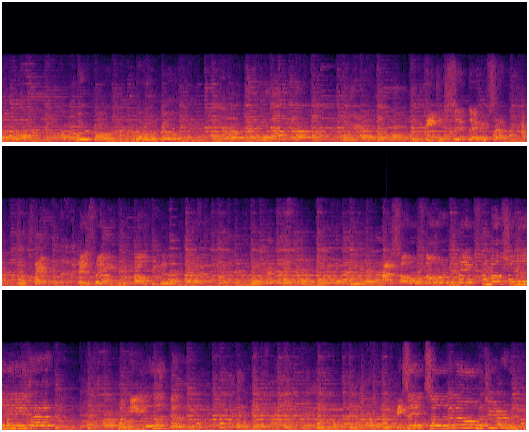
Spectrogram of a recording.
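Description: Live bluegrass band playing: acoustic guitar, banjo and mandolin together in a steady, driving rhythm.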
